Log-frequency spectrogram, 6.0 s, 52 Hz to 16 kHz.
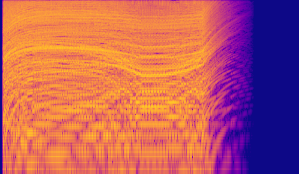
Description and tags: ΑΤΤΕΝΤΙΟΝ: really harsh noises! Lower your volume!
Harsh, metallic, industrial sample, 2 bars long at 120 bpm with a little release, dry. Created with a Yamaha DX-100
